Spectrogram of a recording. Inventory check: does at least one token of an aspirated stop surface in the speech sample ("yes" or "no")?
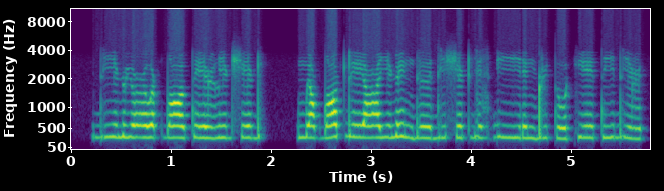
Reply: no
